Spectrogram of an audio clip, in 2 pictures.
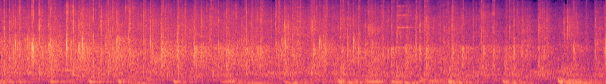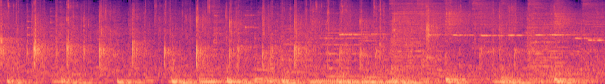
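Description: Audience applause at a GCUOBA Lagos branch alumni gathering, a steady wash of many hands clapping that runs the whole time, mixed with low crowd murmur and background music, growing slightly fuller toward the end.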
